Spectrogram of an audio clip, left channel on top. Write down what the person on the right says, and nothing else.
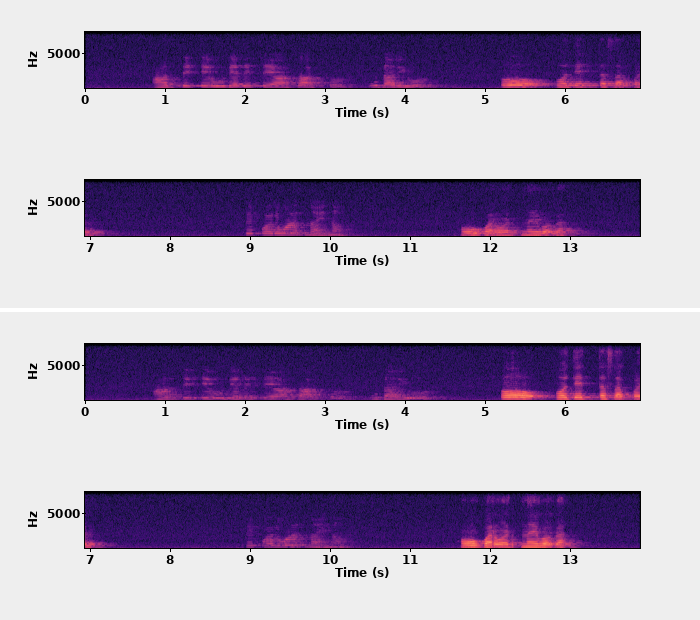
हो हो देत तसं पण.
हो परवडत नाही बघा.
